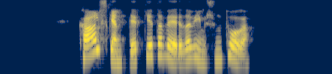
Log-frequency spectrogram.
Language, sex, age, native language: Icelandic, female, 50-59, Icelandic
